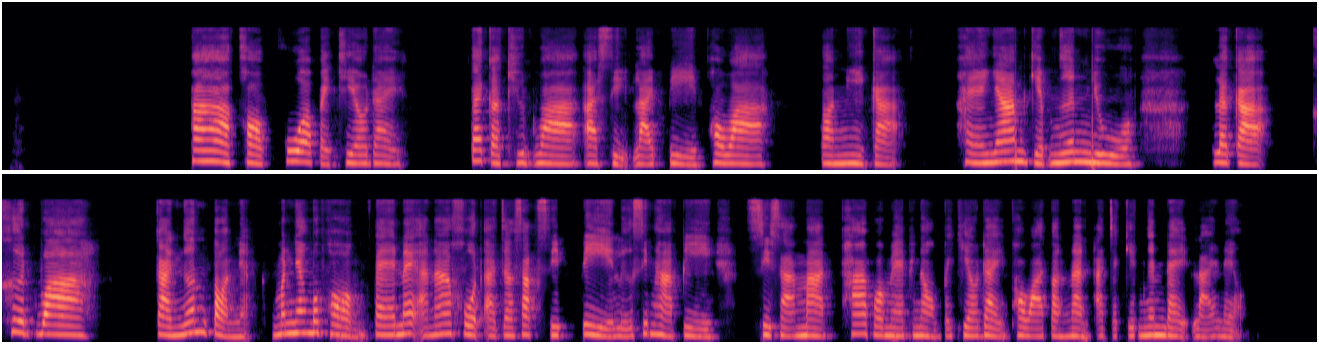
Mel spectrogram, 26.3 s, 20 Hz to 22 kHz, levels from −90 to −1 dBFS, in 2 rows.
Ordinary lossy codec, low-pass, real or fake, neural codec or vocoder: none; none; fake; codec, 24 kHz, 3.1 kbps, DualCodec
